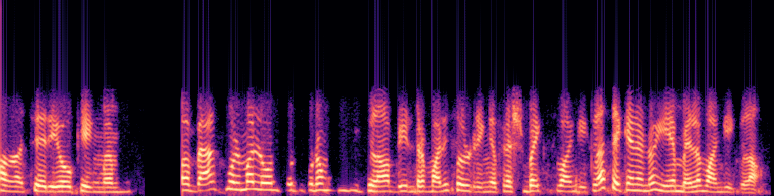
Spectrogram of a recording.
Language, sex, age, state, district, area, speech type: Tamil, female, 30-45, Tamil Nadu, Tiruvallur, urban, conversation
